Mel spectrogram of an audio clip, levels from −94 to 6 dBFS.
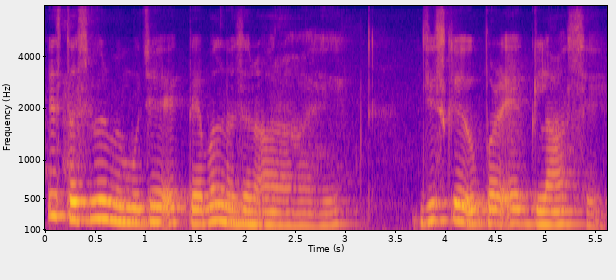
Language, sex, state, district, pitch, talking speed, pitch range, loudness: Hindi, female, Arunachal Pradesh, Lower Dibang Valley, 180 Hz, 150 wpm, 170-210 Hz, -18 LUFS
